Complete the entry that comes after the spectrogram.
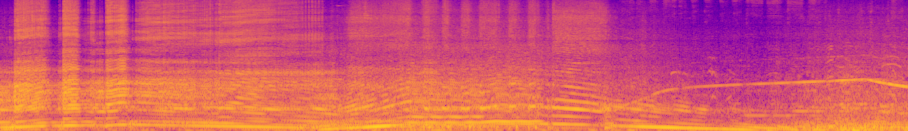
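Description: A modified eighth-generation Honda Civic sedan revving as it rolls slowly past, its engine note swelling up and falling back several times, with some sharp pops. In the second half a thin siren-like wail rises, holds and starts to fall near the end.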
